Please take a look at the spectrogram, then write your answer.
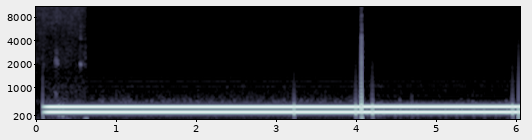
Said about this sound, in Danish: Det lyder ganske, ganske gyseligt faktisk. Vi har faktisk et lydeksempel her på, hvordan ulvekvinten er. Vi hører først en ren kvint, og så hører vi en ulvekvint.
